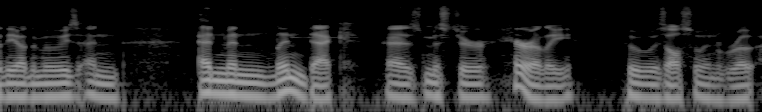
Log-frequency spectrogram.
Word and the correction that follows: Herlihy: Herlihy, whatever his name Herlihy.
